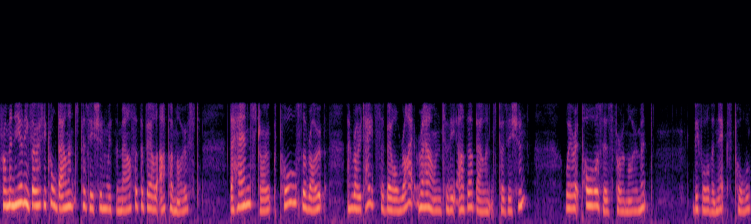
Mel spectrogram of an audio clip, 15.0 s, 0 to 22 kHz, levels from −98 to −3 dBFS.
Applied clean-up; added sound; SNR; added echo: none; none; none; none.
